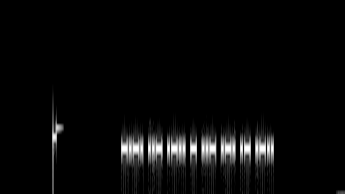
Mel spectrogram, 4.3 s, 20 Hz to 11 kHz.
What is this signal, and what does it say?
Morse code, heard as a keyed tone, about 47 wpm, 700 Hz. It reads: CULTURAL
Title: Sentences from Top 1500 Words - New Word Drill Alt - 50wpm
